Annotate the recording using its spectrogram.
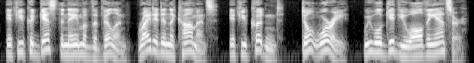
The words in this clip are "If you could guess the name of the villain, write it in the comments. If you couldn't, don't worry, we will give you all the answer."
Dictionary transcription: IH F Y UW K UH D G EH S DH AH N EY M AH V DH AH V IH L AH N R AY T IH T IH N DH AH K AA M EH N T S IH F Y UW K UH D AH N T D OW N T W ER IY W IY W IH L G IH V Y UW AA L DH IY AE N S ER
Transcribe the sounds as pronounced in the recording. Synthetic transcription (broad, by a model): IH F Y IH K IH D G EH S DH AH N EY M AH V DH AH V IH L AH N R AY T IH T IH N DH AH K AA M EH N T S IH F Y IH K UH D N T D OW N T W ER IY W IY W IH L G IH V Y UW AA L DH IY AE N S ER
